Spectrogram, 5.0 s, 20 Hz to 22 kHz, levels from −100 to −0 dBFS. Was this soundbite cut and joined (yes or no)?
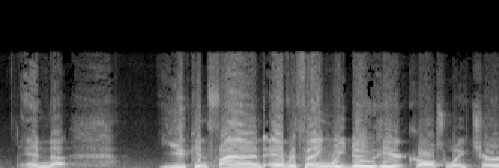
yes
